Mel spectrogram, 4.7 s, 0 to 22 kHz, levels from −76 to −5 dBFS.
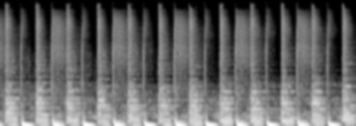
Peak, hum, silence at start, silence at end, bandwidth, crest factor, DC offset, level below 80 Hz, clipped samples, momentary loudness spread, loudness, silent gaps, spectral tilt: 0 dBFS; none; 0 s; 0 s; 19.5 kHz; 12 dB; 0.7%; -14 dBFS; under 0.1%; 1 LU; -13 LUFS; none; -5 dB/octave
